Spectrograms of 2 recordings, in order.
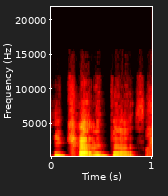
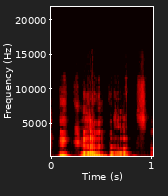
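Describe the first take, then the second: First: Said in the usual way. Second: Whispered aside. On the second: Real, not acted. Whispered repeat of agreement.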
